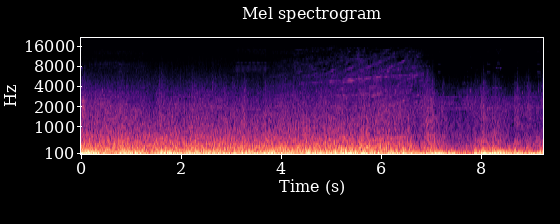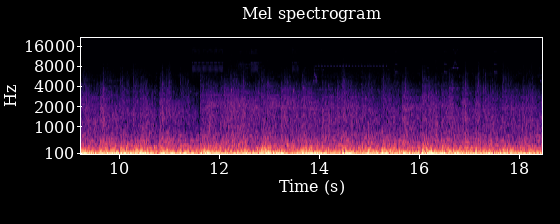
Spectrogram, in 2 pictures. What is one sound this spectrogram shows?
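Heavy mechanical footsteps thud in a slow rhythm.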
